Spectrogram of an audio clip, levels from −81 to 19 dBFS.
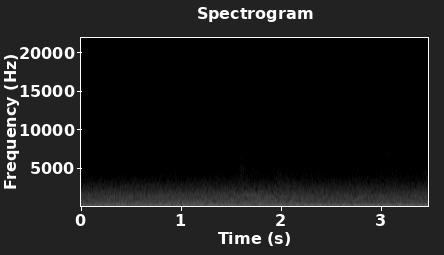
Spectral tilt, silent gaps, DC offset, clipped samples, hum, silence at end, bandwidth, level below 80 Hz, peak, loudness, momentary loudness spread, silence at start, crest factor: -7 dB/octave; none; under 0.1%; under 0.1%; none; 0 s; 16 kHz; -52 dBFS; -38 dBFS; -50 LUFS; 1 LU; 0 s; 12 dB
